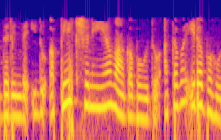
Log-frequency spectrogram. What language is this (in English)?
Kannada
